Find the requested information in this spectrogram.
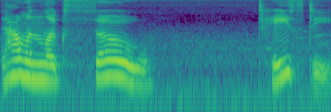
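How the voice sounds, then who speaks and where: A woman uses a put-on character voice with a high pitch. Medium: read story. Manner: stammering, hesitant.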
